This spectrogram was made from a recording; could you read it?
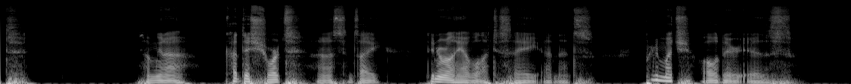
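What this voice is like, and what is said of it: Slightly sick-sounding voice. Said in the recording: “I'm sick. You might be able to tell in my voice a little bit”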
